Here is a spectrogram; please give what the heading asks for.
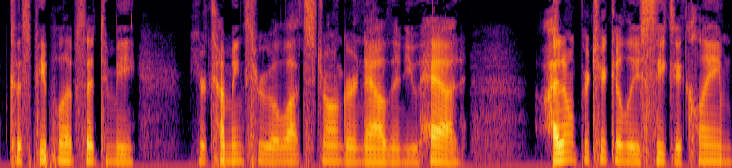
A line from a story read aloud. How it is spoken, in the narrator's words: George said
